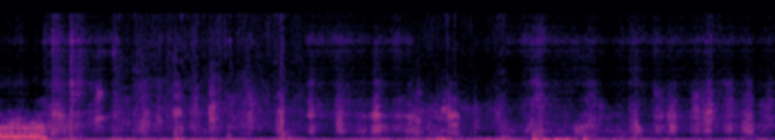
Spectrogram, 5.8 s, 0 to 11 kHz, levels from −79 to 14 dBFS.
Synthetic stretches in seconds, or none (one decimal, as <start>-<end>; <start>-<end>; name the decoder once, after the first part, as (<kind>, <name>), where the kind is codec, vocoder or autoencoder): 0.0-0.9 (codec, SNAC); 2.3-3.1; 3.8-5.8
